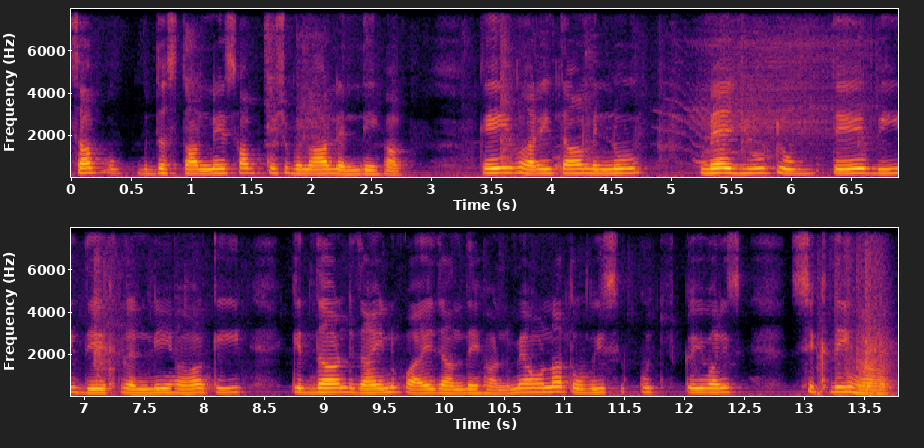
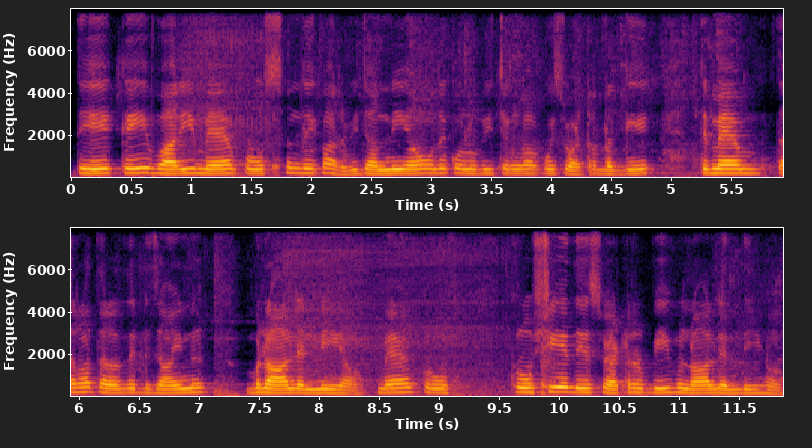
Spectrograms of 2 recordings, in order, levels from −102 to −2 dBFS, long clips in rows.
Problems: constant background noise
